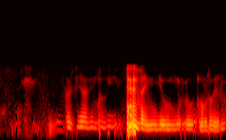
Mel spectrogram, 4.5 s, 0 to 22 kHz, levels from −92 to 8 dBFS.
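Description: Right through the speech you can hear the Codec 2 vocoder at work, probably around 1.6 kbit/s. It keeps only pitch, energy and envelope and rebuilds everything from sine waves, so it comes out buzzy and robotic, squeezed into roughly 200 Hz to 3.5 kHz.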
